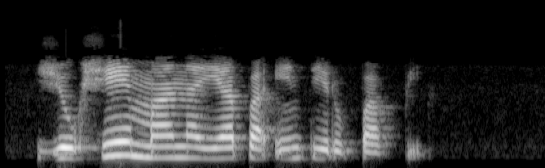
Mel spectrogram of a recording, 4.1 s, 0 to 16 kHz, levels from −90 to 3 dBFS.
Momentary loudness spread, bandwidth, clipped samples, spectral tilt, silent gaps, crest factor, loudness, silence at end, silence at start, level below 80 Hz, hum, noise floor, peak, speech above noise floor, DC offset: 11 LU; 4.4 kHz; under 0.1%; -5 dB/octave; none; 16 dB; -15 LUFS; 1 s; 0.3 s; -76 dBFS; none; -71 dBFS; 0 dBFS; 56 dB; under 0.1%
